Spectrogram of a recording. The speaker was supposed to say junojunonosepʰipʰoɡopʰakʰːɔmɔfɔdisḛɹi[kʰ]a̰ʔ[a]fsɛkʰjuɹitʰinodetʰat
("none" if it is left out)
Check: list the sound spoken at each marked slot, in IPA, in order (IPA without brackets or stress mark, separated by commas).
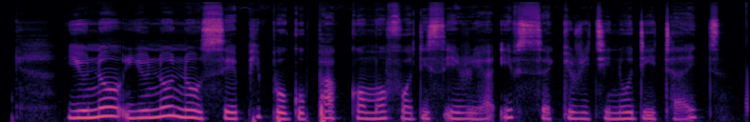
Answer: none, i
